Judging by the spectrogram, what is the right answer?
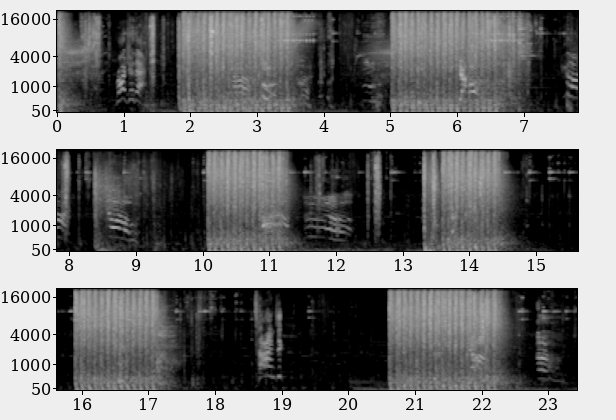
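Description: Video game shooting in story mode, with repeated bursts of loud automatic gunfire lasting a few seconds each and separated by short pauses.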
